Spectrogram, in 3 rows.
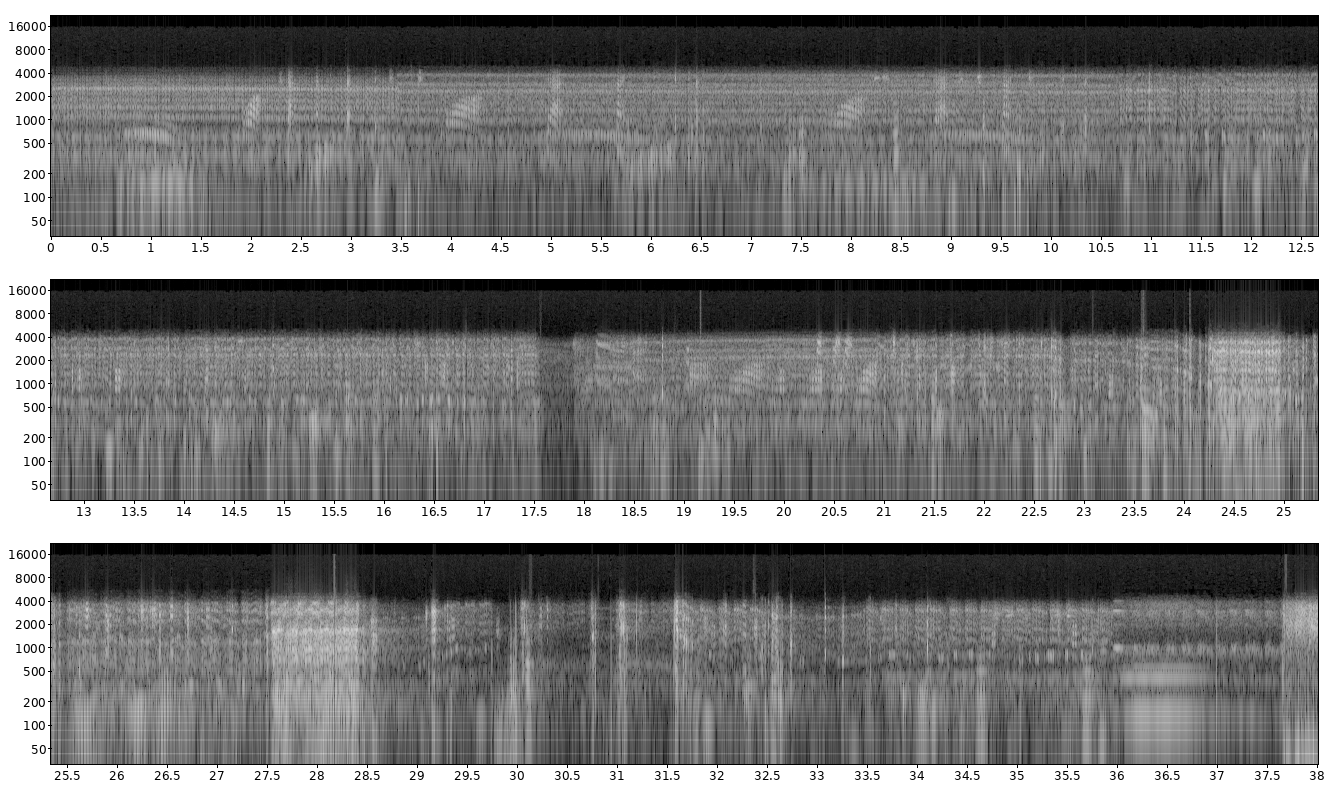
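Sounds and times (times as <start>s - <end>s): crackling grainy noise: 0.0s - 36.1s, 36.8s - 38.0s
glitchy electronic tones and glides: 0.0s - 38.0s.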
